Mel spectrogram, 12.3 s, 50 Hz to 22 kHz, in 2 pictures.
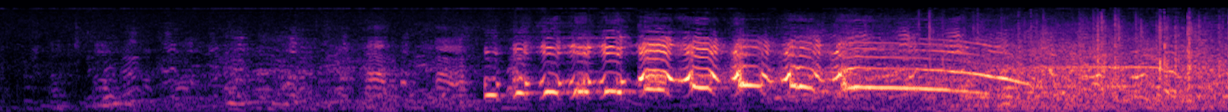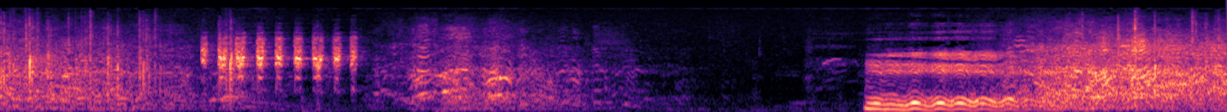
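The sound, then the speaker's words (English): A man's voice imitates the honking call of a bird he calls a Colombian peckerhead, loud, in a rapid run of squawking, goose-like honks; after a short silence he bursts into another raucous volley. “I know 17 different bird calls.”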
